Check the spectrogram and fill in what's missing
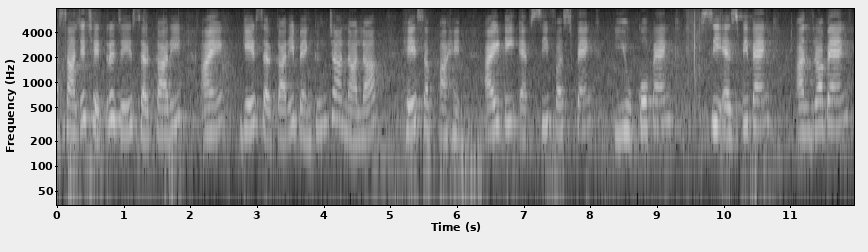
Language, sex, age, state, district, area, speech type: Sindhi, female, 30-45, Madhya Pradesh, Katni, urban, spontaneous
